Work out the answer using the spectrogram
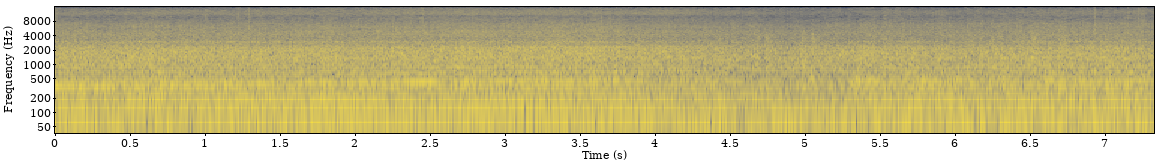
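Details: Bus with Mercedes-Benz OF 1721 BlueTec 5 chassis, Caio Apache Vip IV body, under way: low constant hum above engine and road rumble without fading; differential howling.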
